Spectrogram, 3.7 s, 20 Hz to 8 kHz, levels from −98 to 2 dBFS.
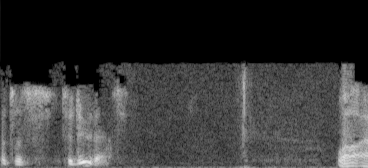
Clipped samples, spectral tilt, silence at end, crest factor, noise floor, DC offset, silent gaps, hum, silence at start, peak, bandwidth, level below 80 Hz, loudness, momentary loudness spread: under 0.1%; -11 dB/octave; 0 s; 18 dB; -50 dBFS; under 0.1%; none; none; 0 s; -2 dBFS; 5.2 kHz; -50 dBFS; -20 LUFS; 18 LU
